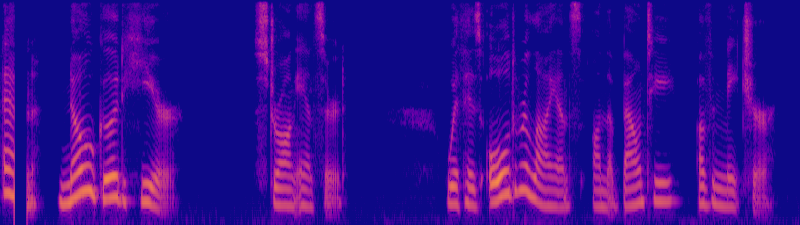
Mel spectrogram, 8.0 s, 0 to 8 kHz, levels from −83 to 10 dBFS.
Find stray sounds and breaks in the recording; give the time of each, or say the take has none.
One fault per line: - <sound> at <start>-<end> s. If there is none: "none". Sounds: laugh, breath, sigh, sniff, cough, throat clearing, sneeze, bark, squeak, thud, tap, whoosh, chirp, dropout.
- dropout at 0.1-0.3 s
